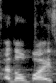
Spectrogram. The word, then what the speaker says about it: Edelweiss: The spelling is W, Edelweiss, but the pronunciation is Edelweiss because it's a German name.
